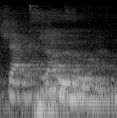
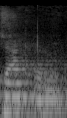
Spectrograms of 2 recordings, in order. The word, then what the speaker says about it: Jakku: Jakku. – Not Tatooine. – It's Jakku. And it's spelled J-A-K-K-U.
